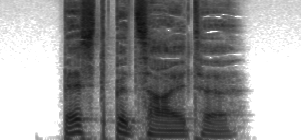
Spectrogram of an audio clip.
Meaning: inflection of bestbezahlt: 1. strong/mixed nominative/accusative feminine singular 2. strong nominative/accusative plural 3. weak nominative all-gender singular
- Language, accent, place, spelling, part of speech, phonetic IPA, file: German, Germany, Berlin, bestbezahlte, adjective, [ˈbɛstbəˌt͡saːltə], De-bestbezahlte.ogg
